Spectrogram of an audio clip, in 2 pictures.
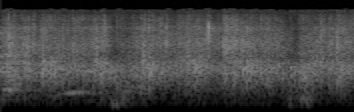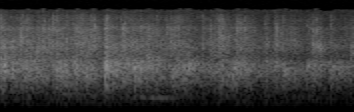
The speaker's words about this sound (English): Come on all over this room and give him a round of applause this morning. Clap your hands.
